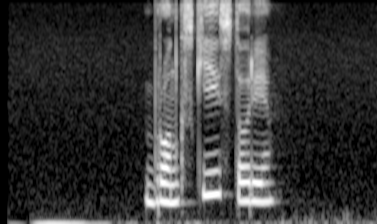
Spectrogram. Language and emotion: Russian, neutral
